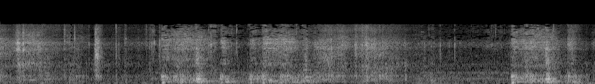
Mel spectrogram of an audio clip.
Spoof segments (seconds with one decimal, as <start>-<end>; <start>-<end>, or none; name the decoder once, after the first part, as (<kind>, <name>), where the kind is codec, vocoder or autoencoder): 0.0-1.5 (codec, SNAC); 3.2-4.2; 5.6-6.0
